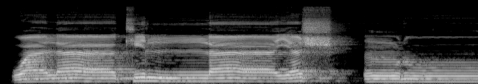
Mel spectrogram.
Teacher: nunnya dimasukkan ke lam tanpa ada dengungan. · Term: idgham bila gunnah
